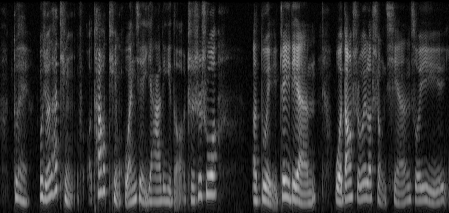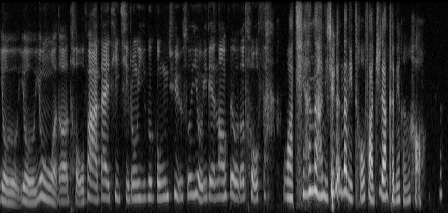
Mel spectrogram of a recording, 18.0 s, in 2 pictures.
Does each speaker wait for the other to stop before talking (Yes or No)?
Yes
